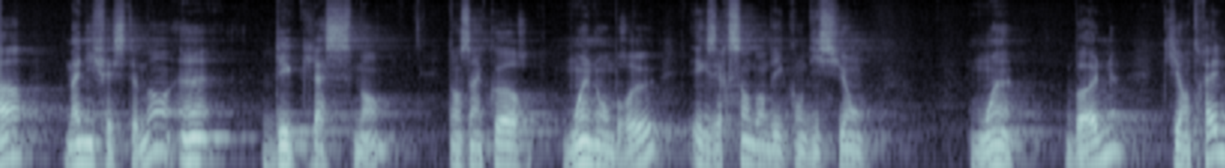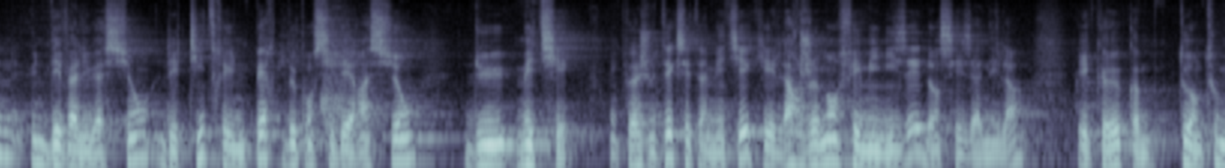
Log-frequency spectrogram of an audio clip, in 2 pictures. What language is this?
French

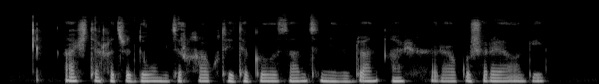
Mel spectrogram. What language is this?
Abkhazian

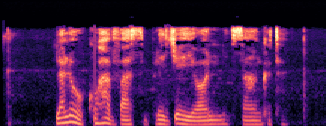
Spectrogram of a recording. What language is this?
Esperanto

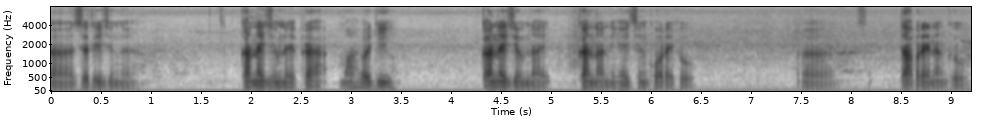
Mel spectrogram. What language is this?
Bodo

